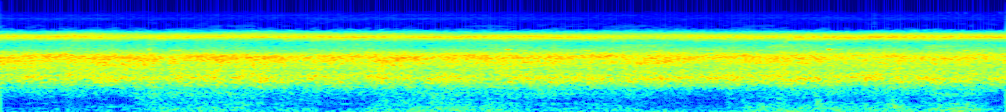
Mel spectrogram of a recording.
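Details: A constant, thick chorus of narrow-mouthed frogs filling a pond, heard on the first frog-catching outing of the year; countless overlapping calls blur into a steady buzzing wash.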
